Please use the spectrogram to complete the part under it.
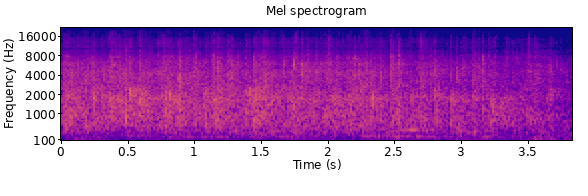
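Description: Seated audience at a literary symposium and award ceremony gives the chairman a round of steady, full applause for several seconds, tapering slightly at the end, with a faint voice underneath.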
